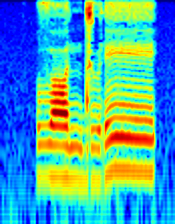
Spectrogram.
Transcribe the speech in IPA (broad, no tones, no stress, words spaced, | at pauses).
ðˤɯndɯ ɾe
